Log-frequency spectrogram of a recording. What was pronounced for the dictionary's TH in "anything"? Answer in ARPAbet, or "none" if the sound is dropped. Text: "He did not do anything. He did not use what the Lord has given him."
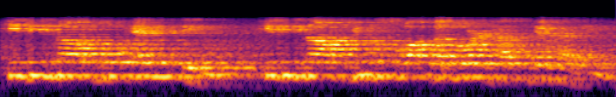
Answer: T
